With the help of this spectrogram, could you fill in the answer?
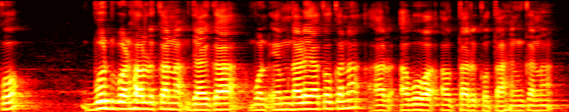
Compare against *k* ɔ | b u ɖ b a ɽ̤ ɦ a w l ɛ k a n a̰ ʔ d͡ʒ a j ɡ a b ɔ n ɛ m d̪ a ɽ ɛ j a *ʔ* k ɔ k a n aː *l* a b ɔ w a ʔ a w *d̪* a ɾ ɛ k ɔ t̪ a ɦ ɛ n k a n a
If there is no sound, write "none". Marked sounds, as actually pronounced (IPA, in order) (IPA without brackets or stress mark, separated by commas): k, none, ɾ, t̪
